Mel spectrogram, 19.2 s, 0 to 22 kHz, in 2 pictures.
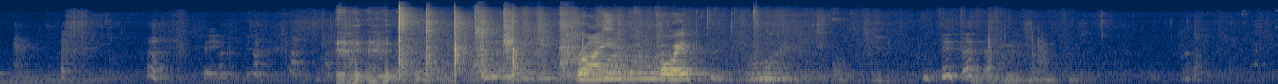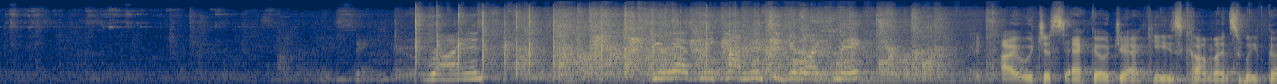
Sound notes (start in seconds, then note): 2.6 audience applauds; 12.6 audience applauds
